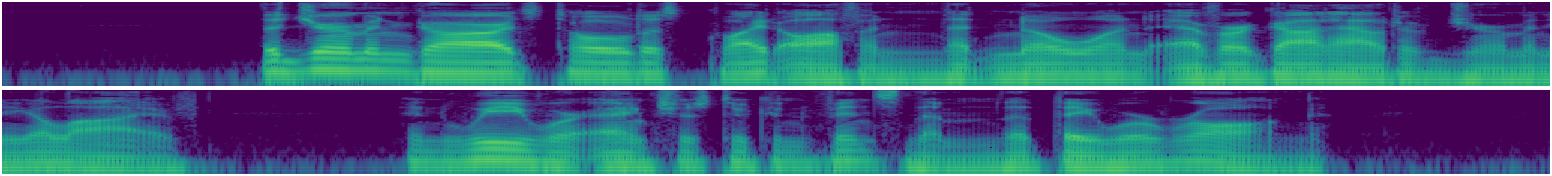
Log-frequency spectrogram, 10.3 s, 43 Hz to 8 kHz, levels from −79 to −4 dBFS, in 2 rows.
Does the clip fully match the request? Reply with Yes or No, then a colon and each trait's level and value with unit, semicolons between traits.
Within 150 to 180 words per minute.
Yes: average, 155 wpm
